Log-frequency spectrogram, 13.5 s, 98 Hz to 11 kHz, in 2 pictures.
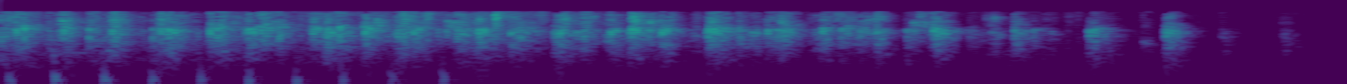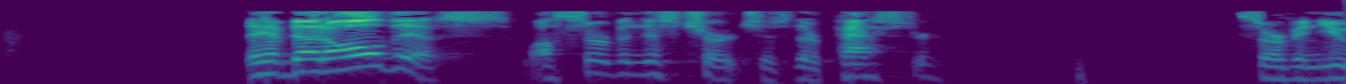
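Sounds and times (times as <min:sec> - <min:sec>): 
church audience applauding: 0:00.0 - 0:06.2
speech: 0:08.0 - 0:11.5, 0:13.0 - 0:13.4.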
